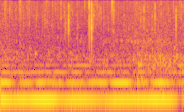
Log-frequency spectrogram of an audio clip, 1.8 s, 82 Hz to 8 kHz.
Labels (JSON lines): {"label": "biophony, midshipman", "recorder": "SoundTrap 500"}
